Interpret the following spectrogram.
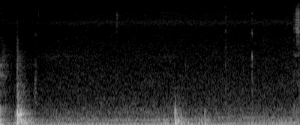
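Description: A steady low rumble with a slight throb, with a few faint soft taps as gummy candies are dropped into a glass jar.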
